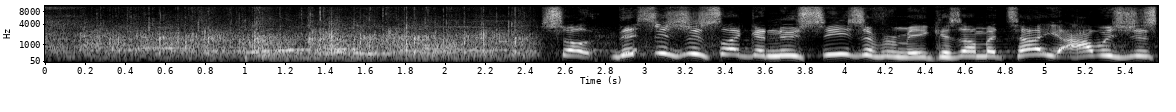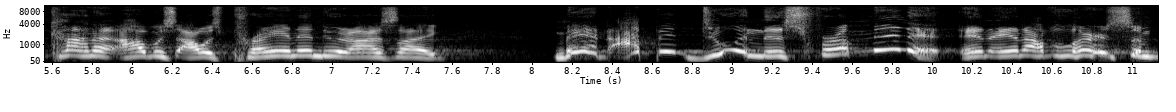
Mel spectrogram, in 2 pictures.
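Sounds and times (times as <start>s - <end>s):
audience hand clapping: 0.0s - 2.9s
speech: 2.6s - 11.1s.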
